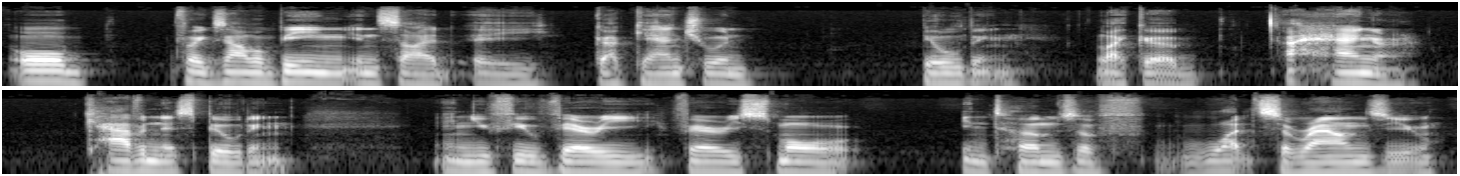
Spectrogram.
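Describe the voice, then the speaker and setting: A man recording a reflective personal audio log, speaking haltingly as he searches for words and often pauses mid-thought. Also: low voice, flat delivery, vocal fry. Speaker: podcast host.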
